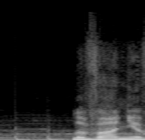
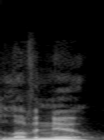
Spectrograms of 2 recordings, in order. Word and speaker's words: Lavanya: I actually used to call her the same thing you just did, love anew.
